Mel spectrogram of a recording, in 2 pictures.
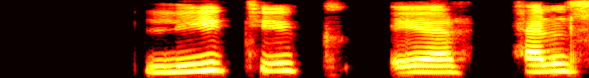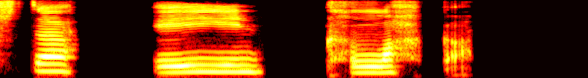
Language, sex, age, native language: Icelandic, male, 9, Icelandic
